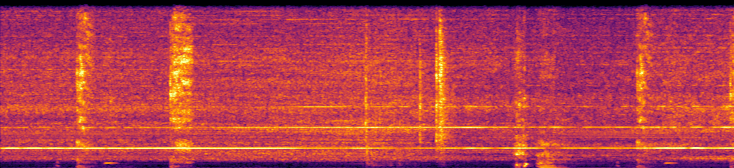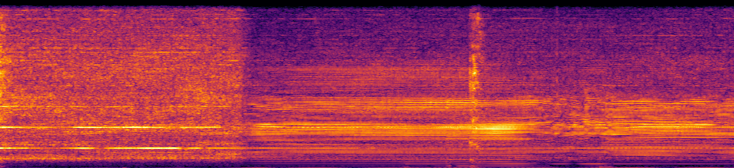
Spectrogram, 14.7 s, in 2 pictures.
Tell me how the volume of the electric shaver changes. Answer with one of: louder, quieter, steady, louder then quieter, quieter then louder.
louder.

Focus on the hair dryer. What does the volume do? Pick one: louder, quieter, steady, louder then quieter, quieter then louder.
quieter.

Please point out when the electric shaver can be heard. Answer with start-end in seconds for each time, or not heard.
0.0-14.6.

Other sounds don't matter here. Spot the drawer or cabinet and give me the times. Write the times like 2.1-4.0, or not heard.
3.6-4.7.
